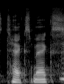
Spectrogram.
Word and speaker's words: TXMX: And it's, we spell it T-X-M-X, but it's Tex-Mex, mm-hmm.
